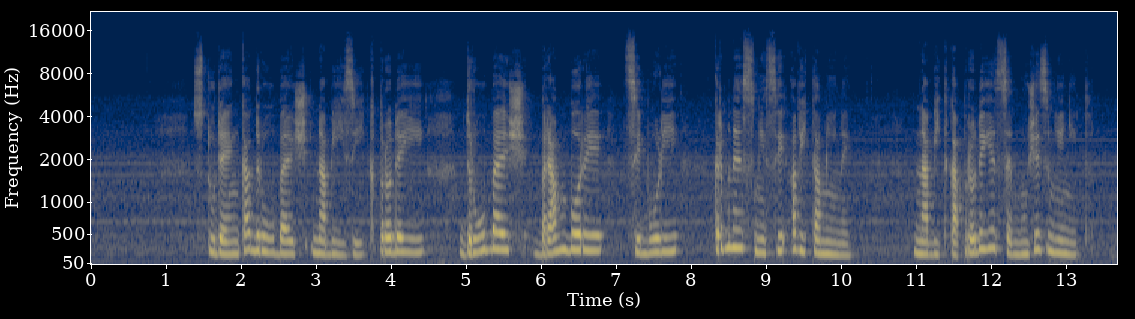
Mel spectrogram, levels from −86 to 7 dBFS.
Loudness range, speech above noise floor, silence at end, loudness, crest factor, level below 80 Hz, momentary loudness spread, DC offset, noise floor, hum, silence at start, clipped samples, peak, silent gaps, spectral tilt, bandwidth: 4 LU; 28 dB; 0.4 s; -21 LUFS; 20 dB; -62 dBFS; 13 LU; under 0.1%; -48 dBFS; none; 1.4 s; under 0.1%; -2 dBFS; none; -5.5 dB/octave; 13.5 kHz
